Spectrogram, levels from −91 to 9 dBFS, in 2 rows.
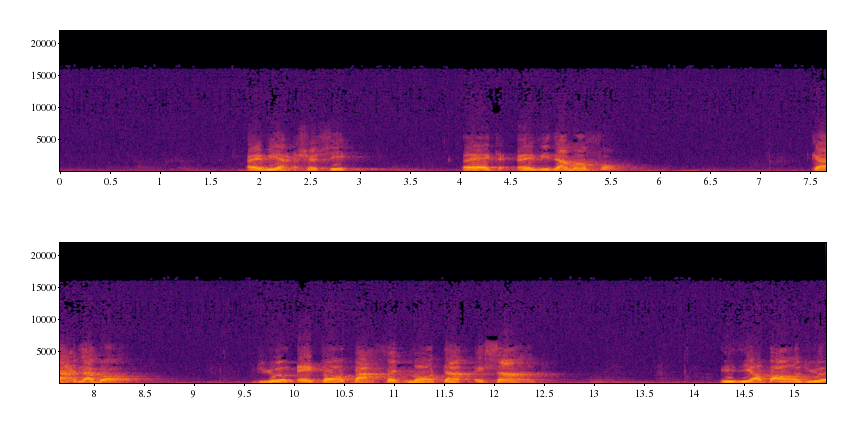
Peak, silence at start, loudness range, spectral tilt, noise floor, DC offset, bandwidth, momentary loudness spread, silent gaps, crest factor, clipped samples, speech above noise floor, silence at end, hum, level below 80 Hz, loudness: -4 dBFS; 1.85 s; 4 LU; -6.5 dB/octave; -49 dBFS; under 0.1%; 16.5 kHz; 12 LU; none; 14 dB; under 0.1%; 33 dB; 0 s; none; -54 dBFS; -16 LUFS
